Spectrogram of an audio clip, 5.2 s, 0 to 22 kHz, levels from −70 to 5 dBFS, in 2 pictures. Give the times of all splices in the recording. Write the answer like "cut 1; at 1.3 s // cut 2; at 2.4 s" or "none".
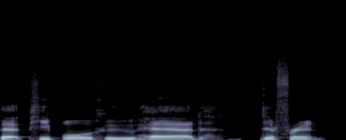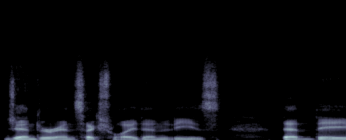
cut 1; at 1.9 s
